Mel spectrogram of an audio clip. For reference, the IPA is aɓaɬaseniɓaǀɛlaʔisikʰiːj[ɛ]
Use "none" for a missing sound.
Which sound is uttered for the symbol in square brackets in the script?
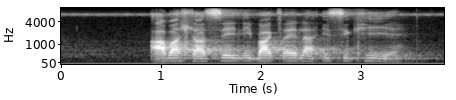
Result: ɛ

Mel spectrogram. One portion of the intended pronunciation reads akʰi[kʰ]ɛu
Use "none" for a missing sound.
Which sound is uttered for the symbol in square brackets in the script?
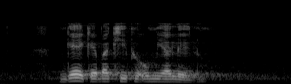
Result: pʰ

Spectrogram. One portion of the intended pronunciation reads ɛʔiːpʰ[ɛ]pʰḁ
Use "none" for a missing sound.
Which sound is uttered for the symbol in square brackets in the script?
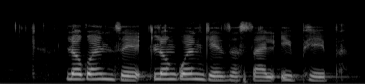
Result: ɛː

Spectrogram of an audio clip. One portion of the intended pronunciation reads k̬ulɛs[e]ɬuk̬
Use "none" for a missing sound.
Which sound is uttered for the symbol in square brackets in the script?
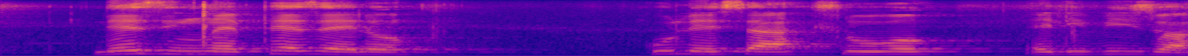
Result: a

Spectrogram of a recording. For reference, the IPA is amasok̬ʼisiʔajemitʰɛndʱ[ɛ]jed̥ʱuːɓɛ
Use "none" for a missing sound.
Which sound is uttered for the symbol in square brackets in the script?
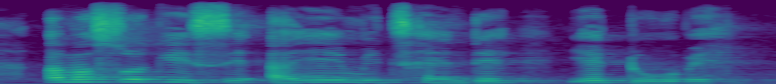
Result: ɛ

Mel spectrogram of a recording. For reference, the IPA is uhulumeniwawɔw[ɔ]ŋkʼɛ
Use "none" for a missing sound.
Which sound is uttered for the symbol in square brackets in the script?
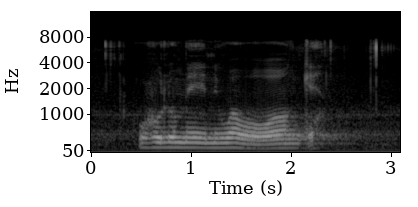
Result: ɔː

